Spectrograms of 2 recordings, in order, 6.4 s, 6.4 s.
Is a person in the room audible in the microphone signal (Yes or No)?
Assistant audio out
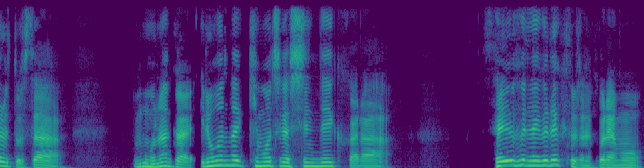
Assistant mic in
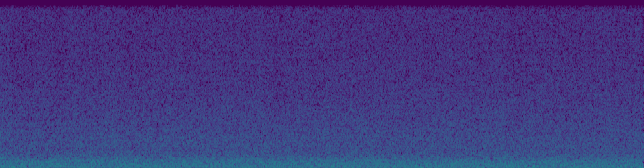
No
